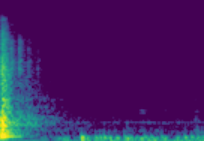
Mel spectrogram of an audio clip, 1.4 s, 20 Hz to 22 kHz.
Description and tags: ATIK 2 - 70 stereoatik
RATTLE HIT AND ROLL These sounds were produced by banging on everything I could find that would make a sound when hit by an aluminium pipe in an old loft apartment of mine. A DAT walkman was set up in one end of the loft with a stereo mic facing the room to capture the sounds, therefore some sounds have more room sound than others. Sounds were then sampled into a k2000.
percussion, household, acoustic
